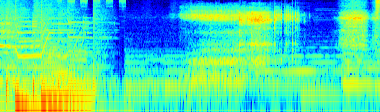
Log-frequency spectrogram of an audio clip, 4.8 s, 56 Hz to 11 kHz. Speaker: une mélodie bien particulière qui concerne 4 adultes sur 10 et un enfant sur 10 le ronflement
